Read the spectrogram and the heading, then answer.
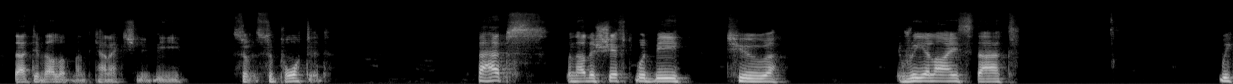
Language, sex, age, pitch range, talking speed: English, male, 50-69, 125-150 Hz, 75 wpm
